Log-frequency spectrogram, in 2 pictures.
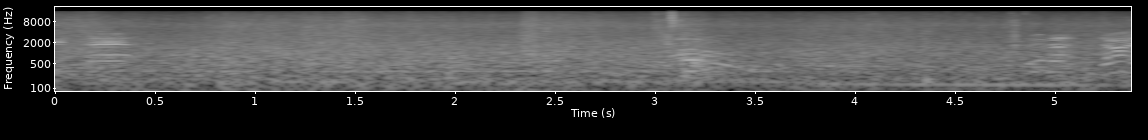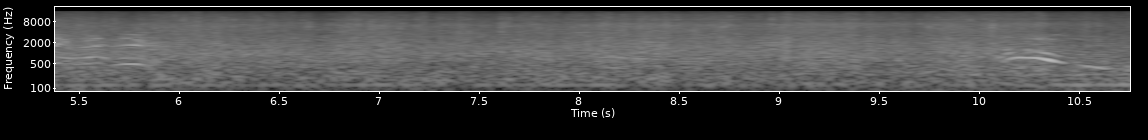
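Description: Boat motor running steadily under wind and water noise, its low hum growing stronger about four seconds in. A few brief high calls break through, near the start and again around the middle.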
